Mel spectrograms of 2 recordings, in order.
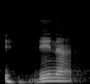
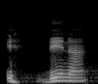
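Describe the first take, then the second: No difference in how they are said.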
